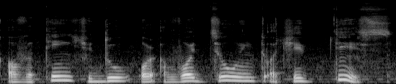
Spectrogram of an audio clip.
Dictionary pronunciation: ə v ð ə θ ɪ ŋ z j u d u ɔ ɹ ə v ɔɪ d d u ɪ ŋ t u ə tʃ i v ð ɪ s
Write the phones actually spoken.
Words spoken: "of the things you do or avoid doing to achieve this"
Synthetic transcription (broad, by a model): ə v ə t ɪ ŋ j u d u ɔ ɹ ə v ɔɪ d d u ɪ ŋ t u ə tʃ i v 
